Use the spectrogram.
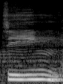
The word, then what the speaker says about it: จริง: เขียน คํา อ่าน คํา ควบ กล้ํา ไม่ แท้ ควบ ด้วย หรอ เรือ ออก เสียง พยัญชนะ ต้น ตัว แรก ตัว เดียว เช่น สร้าง อ่าน ว่า สร้าง จริง อ่าน ว่า จริง เศร้า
